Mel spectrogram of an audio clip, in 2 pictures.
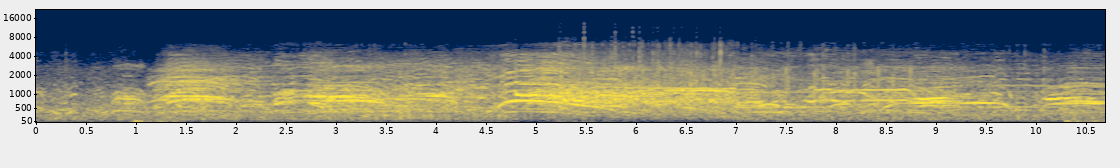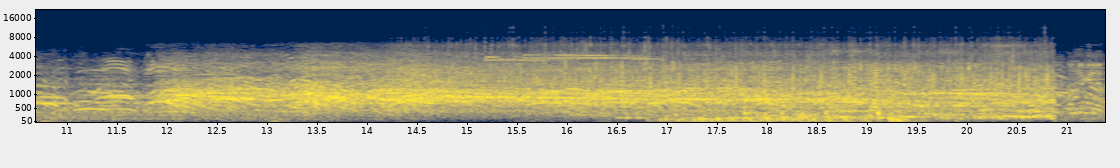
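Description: Football crowd and sidelines cheering and shouting, many voices overlapping. It swells louder about twelve seconds in, with a low rumble under it in the last few seconds.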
